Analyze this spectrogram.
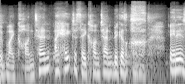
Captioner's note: chokes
